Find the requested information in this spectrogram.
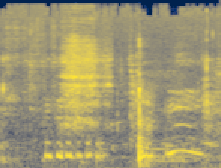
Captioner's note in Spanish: Risas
